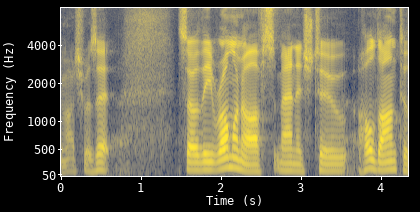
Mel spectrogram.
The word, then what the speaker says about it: Romanov: 1600s and at first romanovs are i shouldn't say first romanoff sorry and by the way in russian that's pronounced romanov the first romanoff uh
